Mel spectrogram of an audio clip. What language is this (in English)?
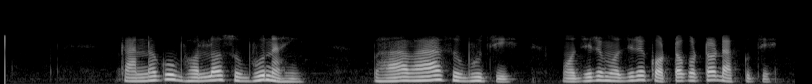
Odia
